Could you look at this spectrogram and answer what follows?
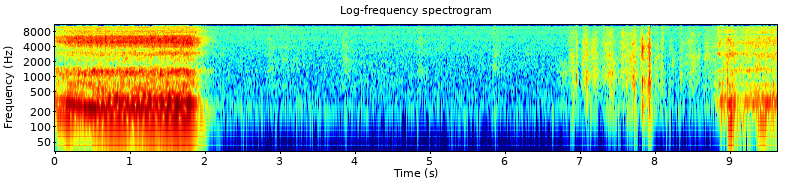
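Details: A 155-pound Rottweiler gives one loud, rumbling, tonal snore, then a long quiet pause with faint rustling before the next snoring breath: snoring.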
